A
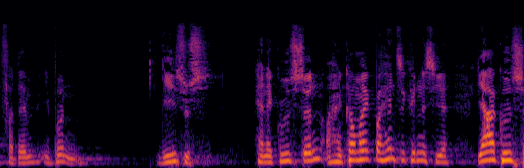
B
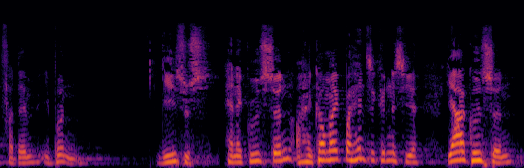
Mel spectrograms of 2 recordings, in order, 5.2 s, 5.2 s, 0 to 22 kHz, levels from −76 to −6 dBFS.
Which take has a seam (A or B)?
B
